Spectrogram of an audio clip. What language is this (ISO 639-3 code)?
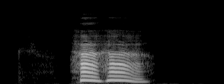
tha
